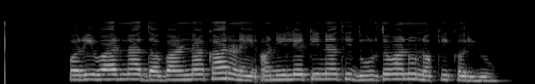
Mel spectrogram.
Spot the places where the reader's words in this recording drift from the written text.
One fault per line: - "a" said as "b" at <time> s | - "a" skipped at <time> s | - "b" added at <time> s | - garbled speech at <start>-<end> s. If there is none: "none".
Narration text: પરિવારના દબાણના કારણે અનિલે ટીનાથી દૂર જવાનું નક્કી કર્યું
none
